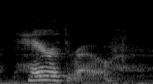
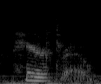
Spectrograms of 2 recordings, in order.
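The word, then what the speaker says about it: Perthro: don't come at me this room is pronounced hair throw hair throw and it's known as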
